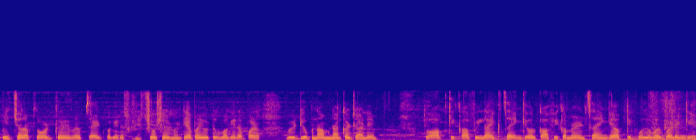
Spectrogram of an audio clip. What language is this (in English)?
Urdu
